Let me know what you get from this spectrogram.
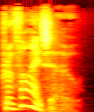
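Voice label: "proviso", British English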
